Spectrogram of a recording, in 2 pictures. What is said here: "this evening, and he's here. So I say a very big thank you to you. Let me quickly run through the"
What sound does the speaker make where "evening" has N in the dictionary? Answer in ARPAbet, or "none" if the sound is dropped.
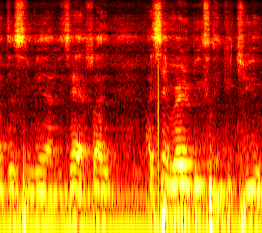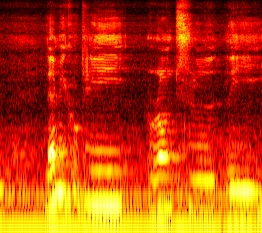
none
